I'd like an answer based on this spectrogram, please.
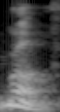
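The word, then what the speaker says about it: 肉: Ro is fourth tone.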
